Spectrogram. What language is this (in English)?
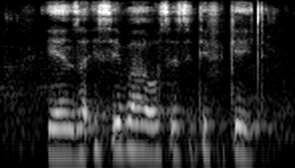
South Ndebele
